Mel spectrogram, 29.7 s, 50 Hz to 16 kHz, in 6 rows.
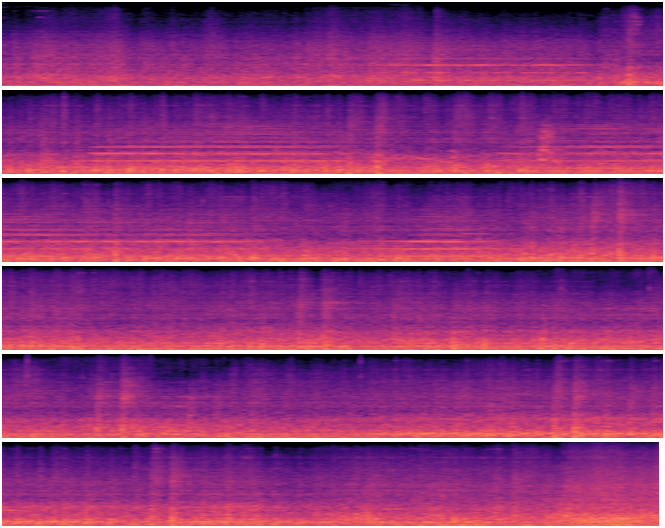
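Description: Passenger train running along the track, with rumble and clickety-clack from the coaches. The WAP-4 electric locomotive's horn sounds four times between about 3 and 14 seconds in: a short blast, two longer ones and a short one.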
